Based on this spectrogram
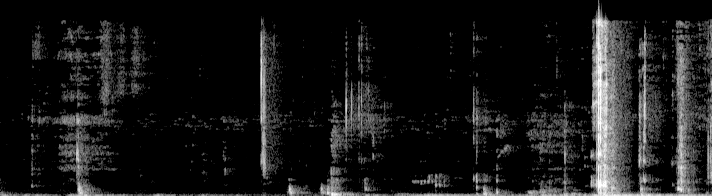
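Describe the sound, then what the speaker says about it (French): Quiet, close-up crunching and squishing of raw tiger nuts being chewed, in irregular bites with soft pauses between them. "Et moi, je les mange comme ça cru. C'est croquant."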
